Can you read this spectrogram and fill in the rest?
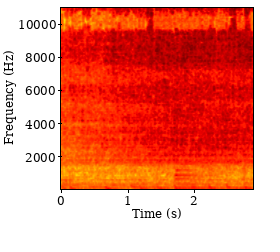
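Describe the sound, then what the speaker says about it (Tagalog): Shrimp dropped into a pan of cooked tomatoes sizzle loudly and steadily, a close, continuous frying hiss with faint stirring scrapes and no voices. "Ngayon naman i-add na natin yung ating shrimps."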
